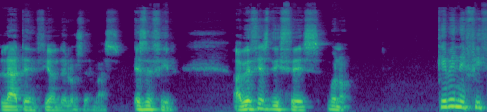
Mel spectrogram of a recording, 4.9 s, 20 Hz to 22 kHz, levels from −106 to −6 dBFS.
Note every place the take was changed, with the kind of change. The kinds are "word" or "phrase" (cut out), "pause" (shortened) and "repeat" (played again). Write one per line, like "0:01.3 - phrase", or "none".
none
